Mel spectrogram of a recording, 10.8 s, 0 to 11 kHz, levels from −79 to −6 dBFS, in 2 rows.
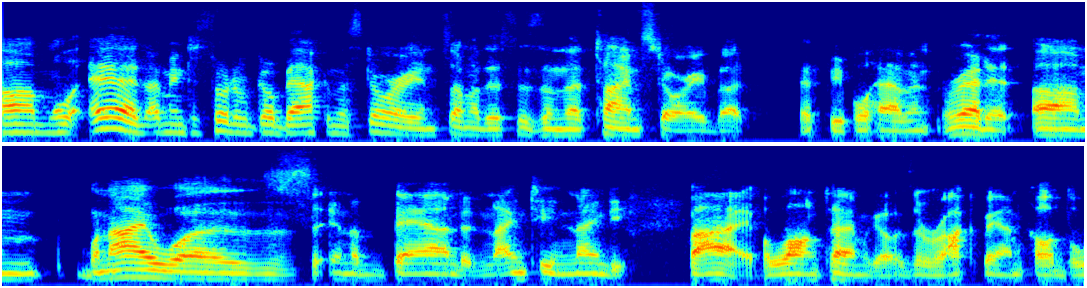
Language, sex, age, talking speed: English, male, 30-49, 265 wpm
